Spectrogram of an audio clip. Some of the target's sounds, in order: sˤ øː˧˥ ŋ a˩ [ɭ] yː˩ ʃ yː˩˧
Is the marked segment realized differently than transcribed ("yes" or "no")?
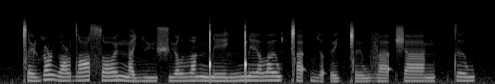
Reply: yes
